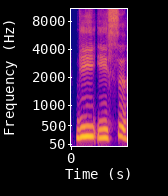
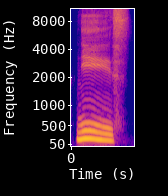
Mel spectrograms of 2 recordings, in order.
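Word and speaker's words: niece: 이렇게 발음이납니다 이때 여러분들이 니 이스 하고서 한 박 한 박 한 박 이렇게 똑같이 발음을 하시면 절대 안 됩니다 니스 니스 하고 발음하여 됩니다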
